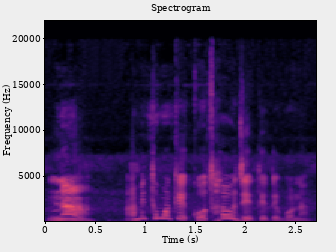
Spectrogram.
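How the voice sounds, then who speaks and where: Lady doing obsessive hot-headed boyfriend in romance story, high voice, swings about, intense. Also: huge pitch swings, unhurried, a bit bright, muffled recording, a little hiss or hum, full character voice. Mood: possessive. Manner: demanding, intense. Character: possessive, hot-headed male lover, rough and obsessive. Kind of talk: dramatic audio story dialogue.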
